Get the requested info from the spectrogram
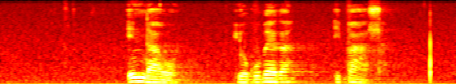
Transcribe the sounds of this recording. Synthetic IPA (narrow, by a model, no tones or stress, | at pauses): indʱawɔ | jok̬uɓɛk̬a | ipʼaːɬḁ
